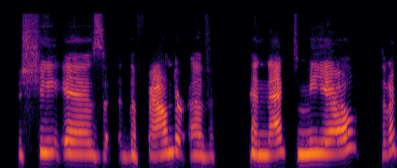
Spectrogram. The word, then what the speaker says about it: ConnectMio: And she is the founder of ConnectMio. Did I pronounce that correctly?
